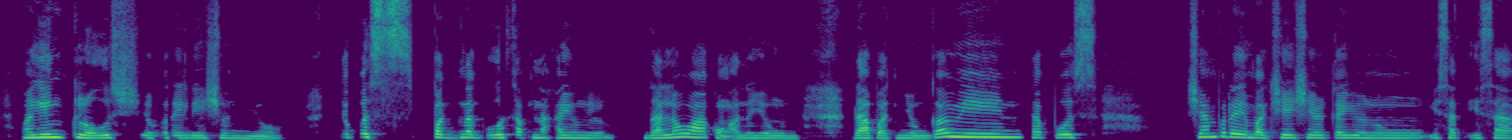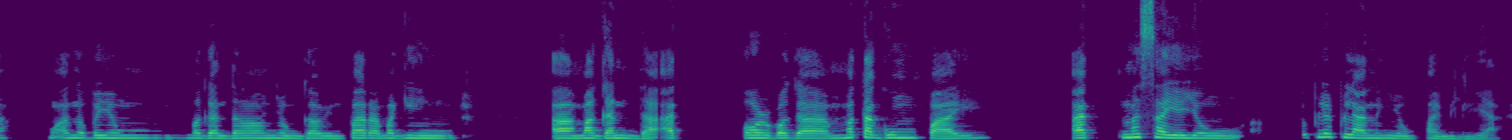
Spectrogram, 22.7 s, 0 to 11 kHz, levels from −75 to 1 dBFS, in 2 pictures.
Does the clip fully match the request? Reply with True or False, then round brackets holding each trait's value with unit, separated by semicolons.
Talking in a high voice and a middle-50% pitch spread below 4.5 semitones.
True (200 Hz; 2.8 semitones)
